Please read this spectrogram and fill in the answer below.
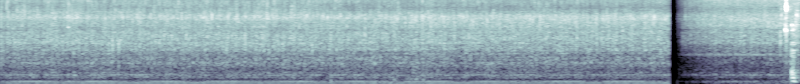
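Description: Shrimp frying in a nonstick pan in a shallow pool of Italian dressing and lemon juice: a steady, soft sizzle with a low hum beneath it. The sound drops out for an instant about seven seconds in, then the sizzle resumes.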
